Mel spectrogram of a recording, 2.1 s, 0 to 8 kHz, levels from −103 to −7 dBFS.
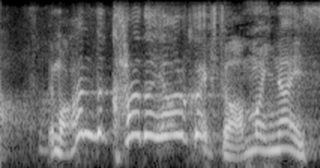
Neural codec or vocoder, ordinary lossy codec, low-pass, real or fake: none; Opus, 24 kbps; 7.2 kHz; real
